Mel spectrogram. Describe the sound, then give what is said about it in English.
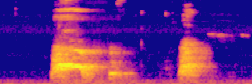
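Dogs bark: a loud, drawn-out bark, a quick shorter yip, then another full bark after a pause, with silence around them and no one talking. “Yeah, I do like that your dogs are like, girl.”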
